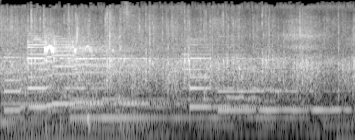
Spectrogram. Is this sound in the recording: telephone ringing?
no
